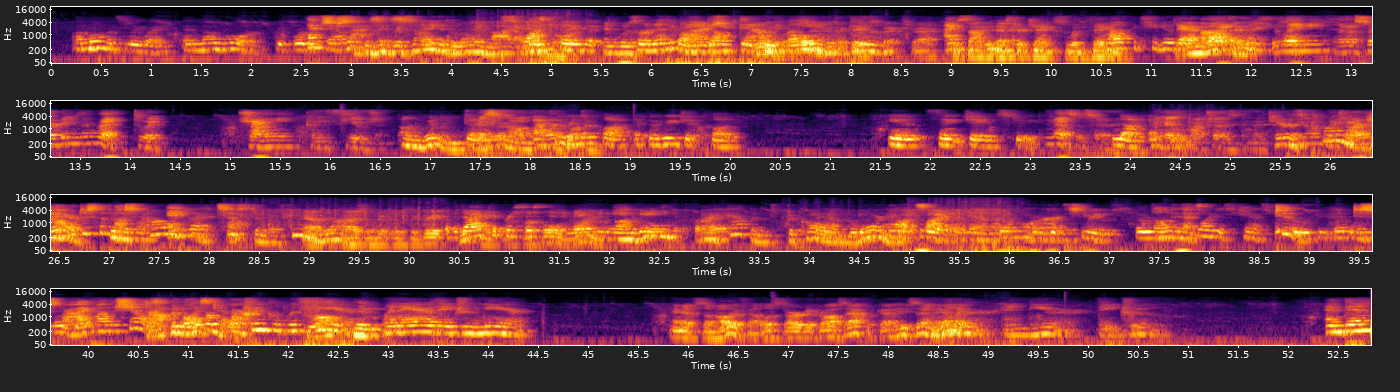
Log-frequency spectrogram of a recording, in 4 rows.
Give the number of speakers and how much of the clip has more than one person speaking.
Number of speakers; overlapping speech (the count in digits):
10, about 55%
